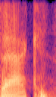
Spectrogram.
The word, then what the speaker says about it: Zach: So my name is Zach, spelled Z-A-C-H. – Okay. – I'm calling from the Bank of Cardiff, and Cardiff is spelled C-A-R, like car, D as in dog, I as in image, F-F as in Frank Frank.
